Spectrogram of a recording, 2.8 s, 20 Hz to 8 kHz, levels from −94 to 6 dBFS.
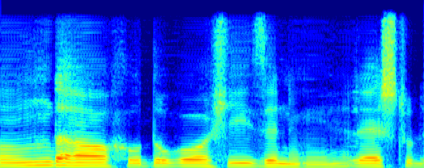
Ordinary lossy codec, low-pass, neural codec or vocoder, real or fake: none; 7.2 kHz; codec, 16 kHz, about 1 kbps, DyCAST, with the encoder's durations; fake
